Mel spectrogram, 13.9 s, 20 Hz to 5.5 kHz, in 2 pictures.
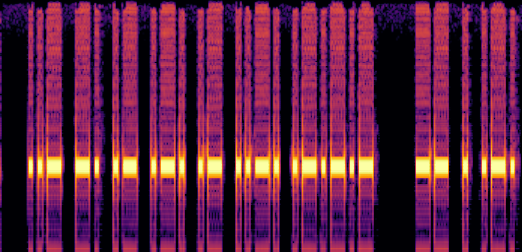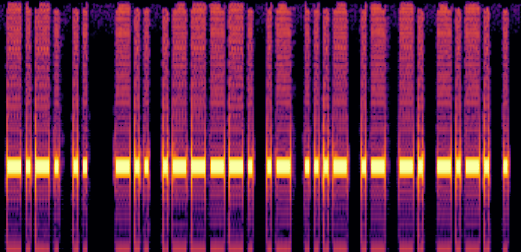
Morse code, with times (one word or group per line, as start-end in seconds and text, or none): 0.4-5.0 UNARAF.
5.5-8.1 MERCI
8.5-13.7 D'AVANCE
